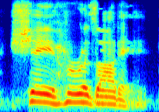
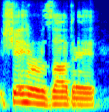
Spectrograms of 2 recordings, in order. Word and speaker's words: Scheherazade: So the woman who gifted us, legendarily, the Arabian Nights, is remembered in the West as Scheherazade. And Scheherazade, her real name would be Shahrazad.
